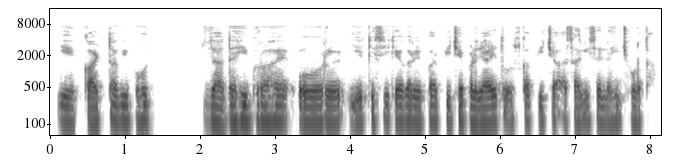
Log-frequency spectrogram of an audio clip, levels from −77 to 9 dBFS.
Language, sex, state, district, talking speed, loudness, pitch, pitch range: Hindi, male, Uttar Pradesh, Jyotiba Phule Nagar, 185 wpm, -21 LUFS, 110 Hz, 110-115 Hz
